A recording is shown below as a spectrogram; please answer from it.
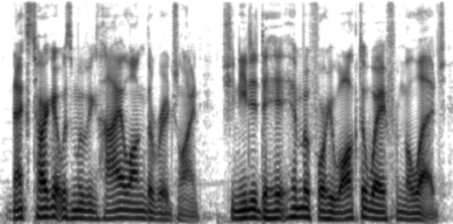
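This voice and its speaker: A man's voice: on the low side, quick pace, dry recording, faint music behind. A man hosting a reaction video, reading stories aloud and commenting in a laid-back, colloquial fan style. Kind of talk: casual commentary and story reading.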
